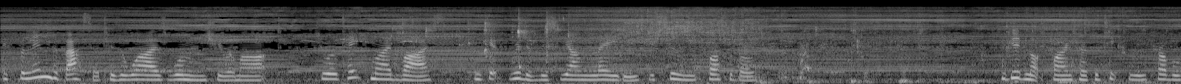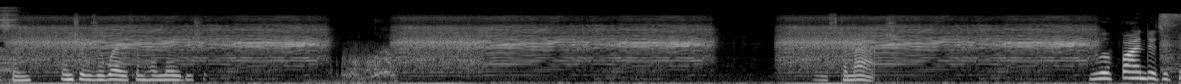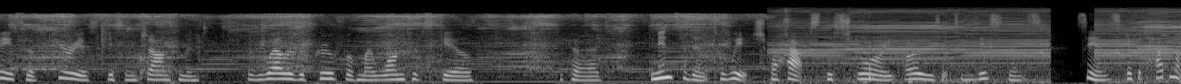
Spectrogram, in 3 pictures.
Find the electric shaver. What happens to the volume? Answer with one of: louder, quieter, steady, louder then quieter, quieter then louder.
steady.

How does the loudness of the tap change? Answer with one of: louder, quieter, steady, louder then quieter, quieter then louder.
quieter.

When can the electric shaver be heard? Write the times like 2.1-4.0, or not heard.
0.0-35.3.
